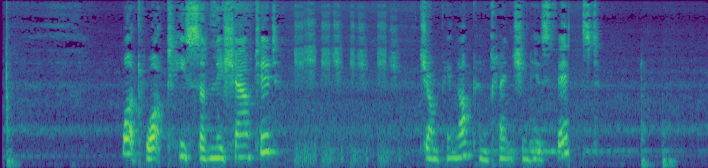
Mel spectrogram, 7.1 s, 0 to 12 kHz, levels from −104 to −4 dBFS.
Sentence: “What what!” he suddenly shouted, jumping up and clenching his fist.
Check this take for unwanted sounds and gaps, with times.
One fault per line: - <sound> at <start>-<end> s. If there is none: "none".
- laugh at 2.9-4.0 s
- dropout at 5.7-5.8 s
